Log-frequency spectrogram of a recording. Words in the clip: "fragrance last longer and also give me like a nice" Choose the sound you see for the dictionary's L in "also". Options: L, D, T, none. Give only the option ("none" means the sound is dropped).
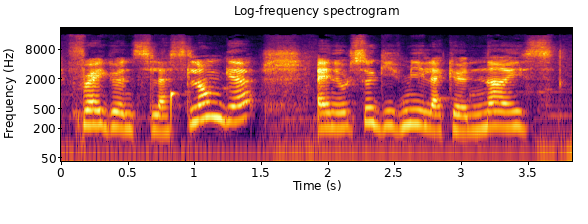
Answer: L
